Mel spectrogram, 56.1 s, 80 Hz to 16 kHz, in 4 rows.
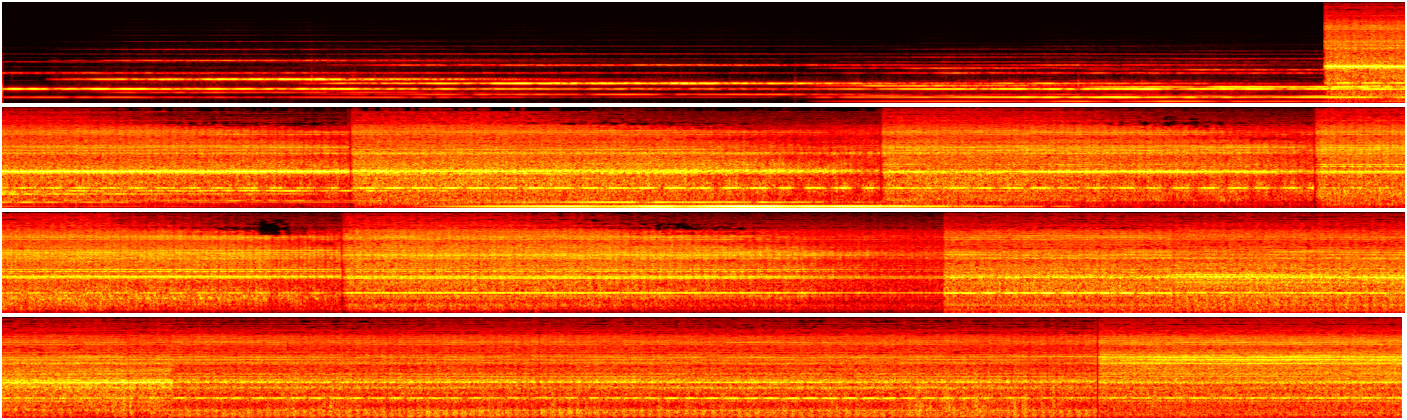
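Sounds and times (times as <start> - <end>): helicopter turbine whine: 13.2 - 56.0.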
